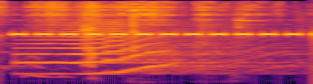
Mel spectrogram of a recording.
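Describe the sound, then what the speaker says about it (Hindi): An alarm clock rings with a steady pulsing beep, around ten short bursts in quick succession, loud and close, with a rising whistle-like tone sliding underneath near the start; no one speaks over it. "अरे अलार्म बंद कर"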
